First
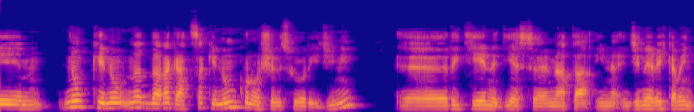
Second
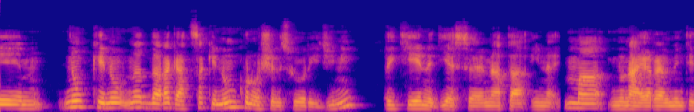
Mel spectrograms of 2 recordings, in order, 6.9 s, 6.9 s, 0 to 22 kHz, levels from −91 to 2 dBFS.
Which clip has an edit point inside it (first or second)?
second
